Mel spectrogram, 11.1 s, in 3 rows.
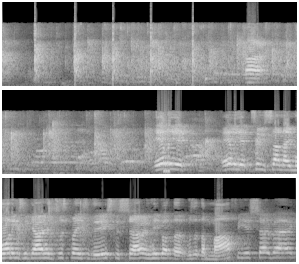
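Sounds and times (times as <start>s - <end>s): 
audience applause: 0.4s - 6.7s
speech: 3.0s - 3.4s, 5.6s - 11.0s.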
